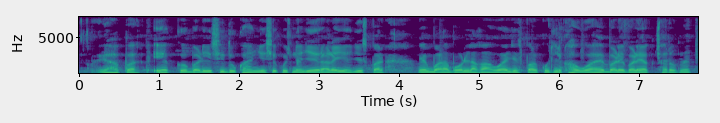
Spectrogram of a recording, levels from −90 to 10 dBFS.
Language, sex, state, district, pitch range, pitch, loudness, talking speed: Hindi, male, Bihar, Saharsa, 120-125 Hz, 120 Hz, -25 LUFS, 225 wpm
